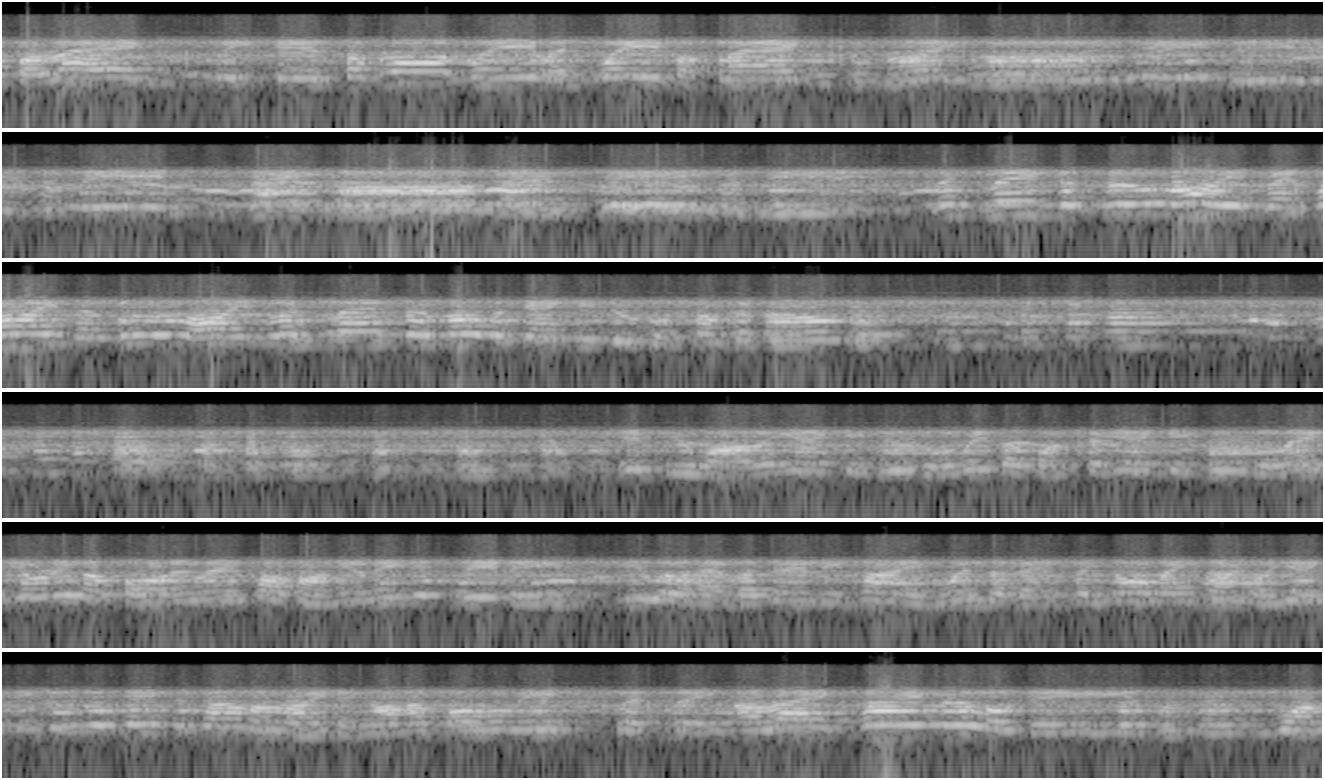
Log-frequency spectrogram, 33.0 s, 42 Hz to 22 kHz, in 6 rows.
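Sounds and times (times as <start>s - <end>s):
band music on old phonograph: 0.0s - 33.0s
record surface crackle: 0.0s - 33.0s.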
